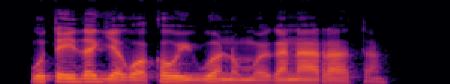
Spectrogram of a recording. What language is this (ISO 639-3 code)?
kik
